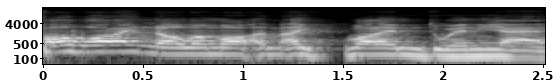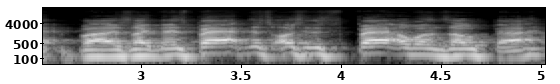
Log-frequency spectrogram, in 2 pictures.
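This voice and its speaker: A man with a Welsh accent talks at a fairly quick pace, his pitch fairly high with ordinary variation. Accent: Welsh, mistaken for Australian. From South Wales valleys. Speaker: agency team manager, live streamer. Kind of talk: casual chat.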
